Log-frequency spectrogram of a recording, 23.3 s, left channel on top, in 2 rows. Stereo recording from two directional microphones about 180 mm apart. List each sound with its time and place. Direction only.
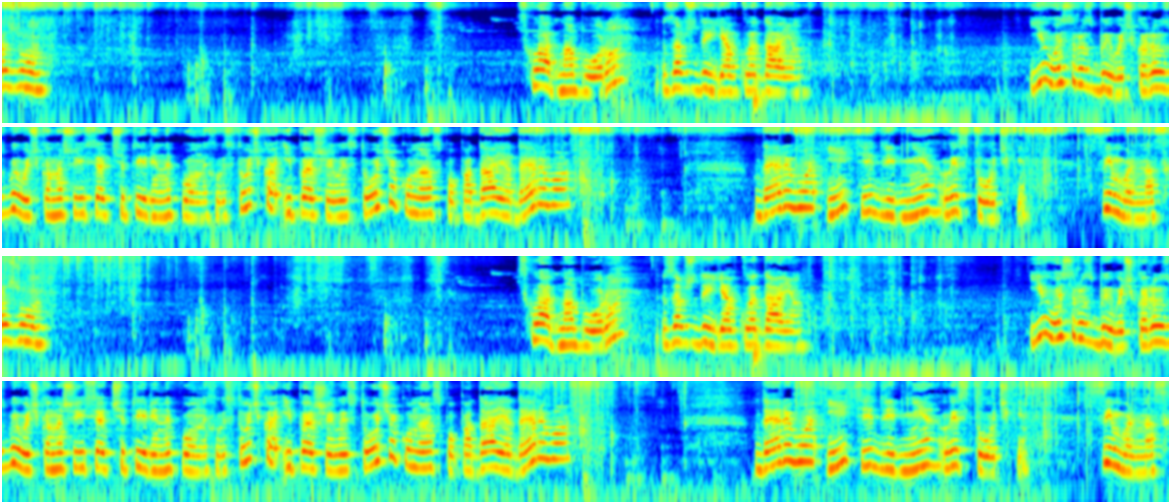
0.0 s speech: 5° right (ahead or behind)
3.8 s a sound: 40° left (ahead or behind)
5.2 s a woman's voice: 15° right (ahead or behind)
10.2 s a woman's voice: 10° right (ahead or behind)
19.2 s a woman's voice: 15° right (ahead or behind)
22.0 s crumpling: 5° left (ahead or behind)
22.6 s a woman's voice: 15° right (ahead or behind)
